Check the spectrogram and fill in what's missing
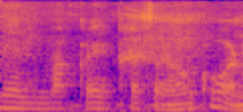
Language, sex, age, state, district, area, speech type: Goan Konkani, female, 45-60, Goa, Quepem, rural, spontaneous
